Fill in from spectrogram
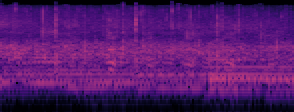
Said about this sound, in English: Yes, glory to our King. You can clap for Jesus, that's totally fine. Yes.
